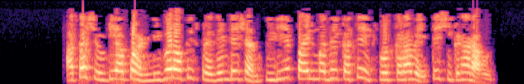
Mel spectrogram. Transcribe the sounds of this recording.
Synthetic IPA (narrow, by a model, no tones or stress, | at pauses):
at̪aɕeʋʈiːapəɳlibəɾɔfispɾed͡zeɳʈeɕənpiɽiefːailməd̪ʱːjekəseːkspoɾʈ̚kəɾaʋet̪eɕikɳ̃aɾaɦot̪̚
